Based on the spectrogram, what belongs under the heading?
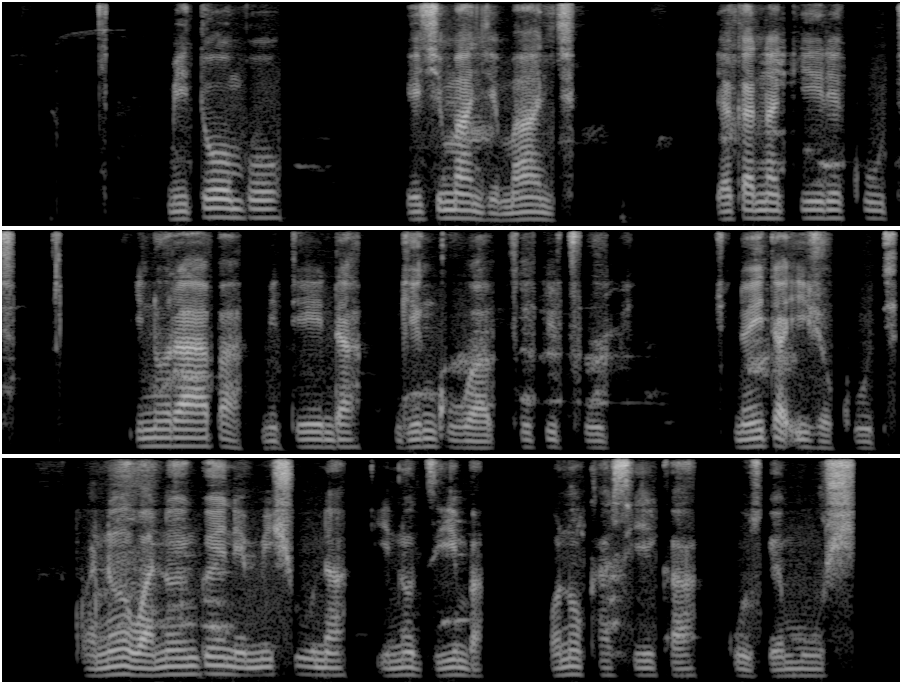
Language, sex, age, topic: Ndau, male, 18-24, health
